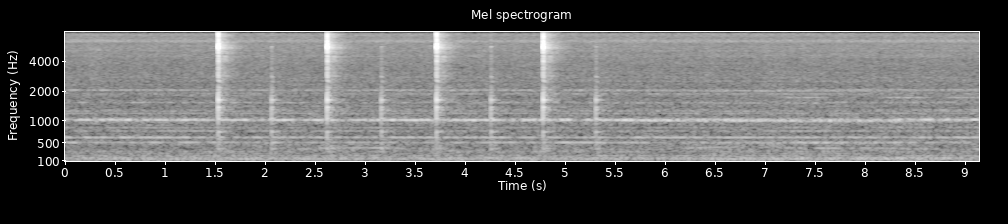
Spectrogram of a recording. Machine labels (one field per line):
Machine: valve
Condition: normal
